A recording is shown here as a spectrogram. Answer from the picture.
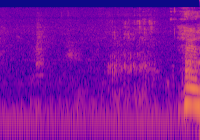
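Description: Faint sipping from a glass of chocolate milk over a steady low hum, then a voice starts speaking loudly just before the end.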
